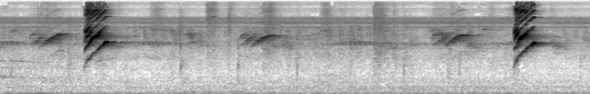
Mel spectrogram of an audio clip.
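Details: Canary giving "cuit cuit" rival-seeking chirps, suited to train young canaries; two loud, steep falling chirps about four seconds apart, separated by softer rising high notes.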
